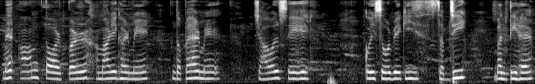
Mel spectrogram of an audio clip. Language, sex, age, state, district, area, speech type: Urdu, female, 18-30, Uttar Pradesh, Gautam Buddha Nagar, rural, spontaneous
